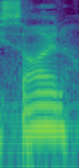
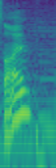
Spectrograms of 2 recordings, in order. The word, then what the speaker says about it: sine: we do know that the sine of an angle is not sin it's pronounced sine uh the sine of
